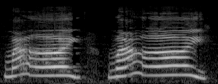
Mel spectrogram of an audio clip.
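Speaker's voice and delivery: put-on boy yelling for his mother from the hill; calling out loud. A narrator's reading. Boy on the hill shouting to his distant mother, loud call. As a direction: call out across the valley, full voice. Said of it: "hét to lên".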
